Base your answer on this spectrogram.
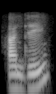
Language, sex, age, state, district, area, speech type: Punjabi, male, 30-45, Punjab, Ludhiana, rural, conversation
